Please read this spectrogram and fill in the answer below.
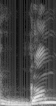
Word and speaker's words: गं: वास्तव में उसका उच्चारण गंग गणपते नमः है, गम नहीं।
